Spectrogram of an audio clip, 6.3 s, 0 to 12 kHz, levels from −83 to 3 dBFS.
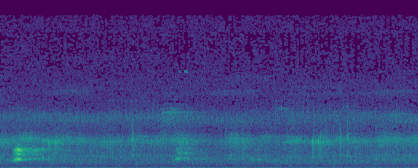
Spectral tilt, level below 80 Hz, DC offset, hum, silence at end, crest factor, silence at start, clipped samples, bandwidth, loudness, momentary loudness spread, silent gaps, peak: -1.5 dB/octave; -54 dBFS; under 0.1%; none; 0 s; 24 dB; 0 s; under 0.1%; 11.5 kHz; -33 LUFS; 11 LU; none; -10 dBFS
